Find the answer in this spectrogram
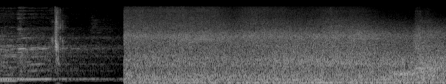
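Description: Soft background music, cut off about a second in by an abrupt, steady hiss of noise that holds evenly to the end.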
